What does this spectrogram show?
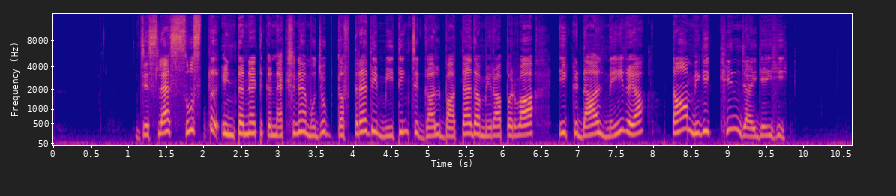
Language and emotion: Dogri, angry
